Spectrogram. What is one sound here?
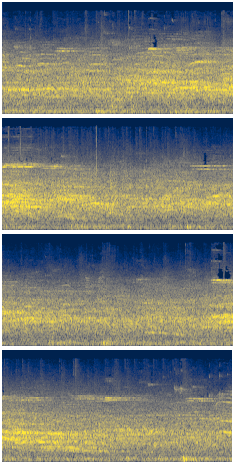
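Players' sneakers squeak sharply on the court floor.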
